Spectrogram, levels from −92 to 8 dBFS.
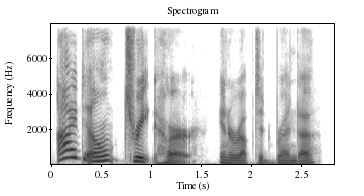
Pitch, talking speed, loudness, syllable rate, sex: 190 Hz, 125 wpm, -19 LUFS, 4.3 syllables/s, female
